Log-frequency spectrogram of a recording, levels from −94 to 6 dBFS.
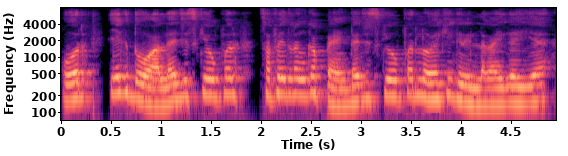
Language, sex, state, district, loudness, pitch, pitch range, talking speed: Hindi, male, Uttar Pradesh, Saharanpur, -17 LUFS, 175 Hz, 155-200 Hz, 230 wpm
